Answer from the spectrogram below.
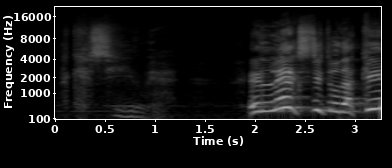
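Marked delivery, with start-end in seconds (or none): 0.0-1.0 breathy unvoiced whisper. Shown as a demonstration. Preacher to the congregation, sudden whisper. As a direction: drop to a bare whisper. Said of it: "Susurro es hablar palabras sin voz".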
